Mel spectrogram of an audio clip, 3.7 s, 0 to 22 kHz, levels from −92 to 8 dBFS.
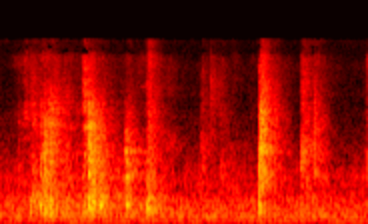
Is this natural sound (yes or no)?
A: yes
